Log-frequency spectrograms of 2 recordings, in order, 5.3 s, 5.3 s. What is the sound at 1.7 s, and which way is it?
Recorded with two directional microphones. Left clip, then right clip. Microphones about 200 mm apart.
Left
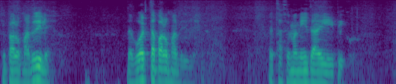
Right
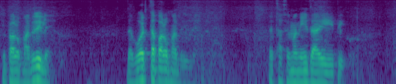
Speech, 5° left (ahead or behind).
